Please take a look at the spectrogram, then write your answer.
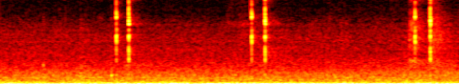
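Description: Computer mouse clicks while modeling in SketchUp, three quick double clicks spaced about a second apart, crisp and close over a steady low hum, with no talking.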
